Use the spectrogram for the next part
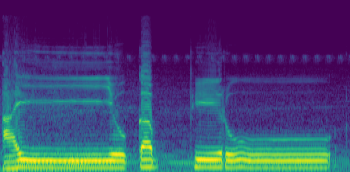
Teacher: Nah kemudian contohnya lagi yang lain ya, ayyukabbiru ya, ini nun mati bertemu dengan ya ya, maka nun matinya suaranya masuk ke dalam ya yang hidup, maka tidak dibaca an yukabiru, tapi dibacanya ayyukabbiru. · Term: idhom bihunah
